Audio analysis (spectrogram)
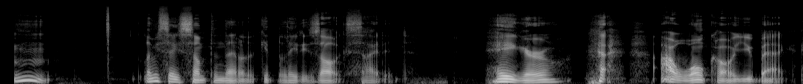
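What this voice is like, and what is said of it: Put-on sexy voice imitating someone. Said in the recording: “Colton has a sexier voice ... Why does my voice sound oh so sexy now? ... I sound a little bit like Cole Teasy.”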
